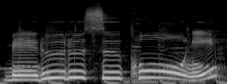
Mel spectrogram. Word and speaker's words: Berlusconi: If it were in Japanese, "Berlusconi" would read Berurusukooni.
